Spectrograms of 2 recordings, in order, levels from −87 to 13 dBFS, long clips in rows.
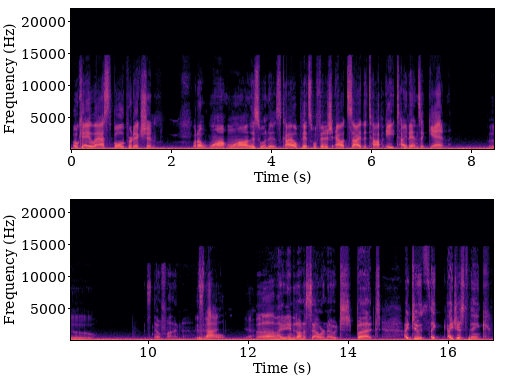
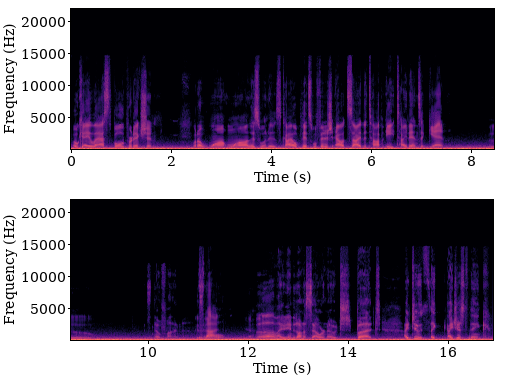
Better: first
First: low rumble; faint; throughout; 20 dB below the speech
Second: low rumble; loud; throughout; 9 dB below the speech

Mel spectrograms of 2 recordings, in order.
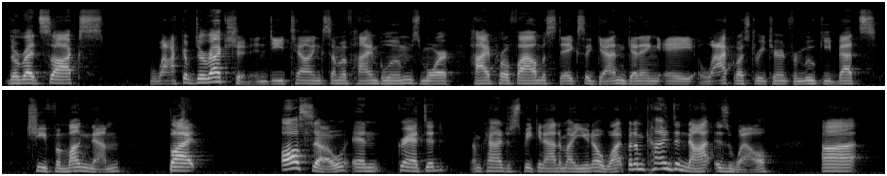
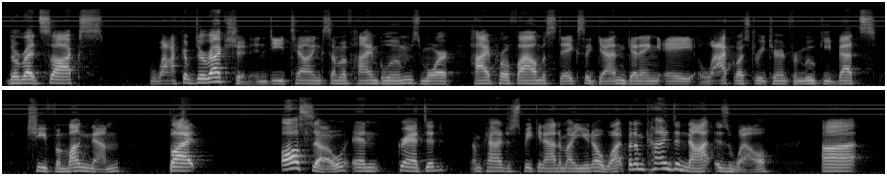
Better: first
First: none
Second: high-pitched whine; noticeable; throughout; 8.5 kHz, 15 dB below the speech

